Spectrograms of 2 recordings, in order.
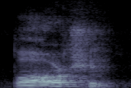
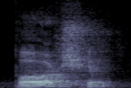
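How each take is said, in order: The two takes are said the same way.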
